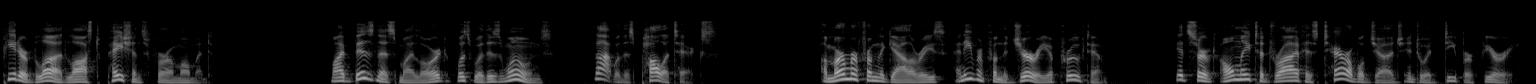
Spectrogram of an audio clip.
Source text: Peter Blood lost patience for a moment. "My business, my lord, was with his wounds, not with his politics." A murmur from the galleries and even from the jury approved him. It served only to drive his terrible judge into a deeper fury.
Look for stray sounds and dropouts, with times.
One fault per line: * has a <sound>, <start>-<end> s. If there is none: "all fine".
all fine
